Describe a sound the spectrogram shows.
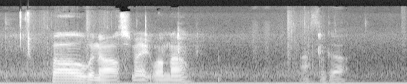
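Leaves rustle as they are broken.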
